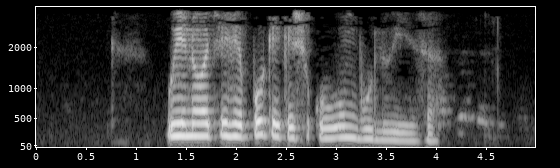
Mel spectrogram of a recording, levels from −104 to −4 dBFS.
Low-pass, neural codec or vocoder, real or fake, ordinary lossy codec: 3.6 kHz; none; real; MP3, 24 kbps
